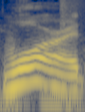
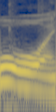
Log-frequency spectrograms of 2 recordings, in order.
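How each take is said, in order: First: It is said with an American accent. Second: It is said with a British accent.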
